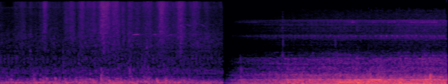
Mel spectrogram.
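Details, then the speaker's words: Lada Vesta Cross driving over bumps, recorder placed to listen, after shock absorbers replaced (left earlier, right under warranty): only road rumble and tyre thump, knocks gone; shock absorber was the cause. "для себя мы сделали вывод что всему виной оказался амортизатор соответственно слева мы поменяли слева стуки вот эти дурацкие пропали"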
